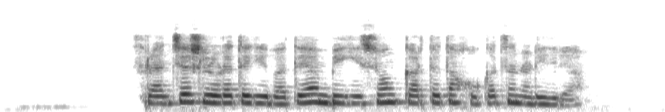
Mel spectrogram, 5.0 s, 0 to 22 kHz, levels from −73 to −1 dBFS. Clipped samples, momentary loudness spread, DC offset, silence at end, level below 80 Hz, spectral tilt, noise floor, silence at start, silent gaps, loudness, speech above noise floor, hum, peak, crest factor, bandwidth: under 0.1%; 11 LU; under 0.1%; 0.65 s; -70 dBFS; -2.5 dB/octave; -75 dBFS; 1 s; none; -24 LUFS; 51 dB; none; -6 dBFS; 20 dB; 10 kHz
